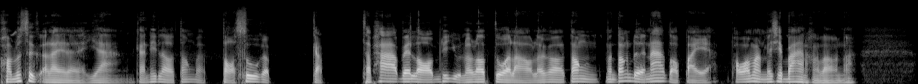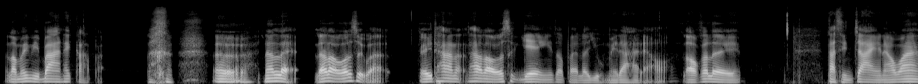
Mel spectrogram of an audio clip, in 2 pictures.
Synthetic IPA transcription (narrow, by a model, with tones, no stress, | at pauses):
kʰwaː˧mɾuː˦˥sɯ˨˩kʔa̰˧ɾa˧jːjlaː˨˦jːaː˨˩ŋkaː˧nt̪ʰiː˥˩ɾa˧wt̪ɔ˥˩ŋbɛː˨˩p̚t̪ɔ̰ː˨˩suː˥˩ka˨˩p̚ | ka̰˨˩p̚ | sa˧pʰaː˥˩p̚wɛ˥˩t̪̚lɔː˦˥mt̪ʰiː˥˩juː˨˩lɔ˥˩lɔː˦˥˩p̚t̪u˧ɐɾa˧wlɛː˦˥wkɔː˥˩t̪ɔ˥˩ŋma˧nt̪ɔ˥˩ŋdɤː˧nːaː˥˩t̪ɔː˨˩pa˧jʔa˨˩pʰɾɔ˦˥waː˥˩ma˧nma˥˩jt͡ɕʰa˥˩jbaː˥˩nkʰɔː˩˦ŋɾa˧wnɔ˦˥ | ɾʔa˧wma˥˩jmiː˧baː˥˩nɦa˥˩jkla̰˨˩p̚ʔa̰˨˩ʔ | ʔɤː˧na˥˩nlɛ̰˨˩ʔlɛː˦˥wɾa˧wkɔː˥˩u˦˥sɯ˨kwa̰ː˥˩ | hɤ˦˥jt̪ʰaː˥˩t̪ʰaː˥˩ɾa˧wɾuː˦˥sɯ˨˩k̚jɛː˥˩a˩ŋiː˦˥t̪ɔː˨˩pa˧jɾa˧wjuː˨˩ma˥˩jdaː˥˩jlɛ̰ː˦˥wɾʔa˧wkɔː˥˩lɤː˧j | t̪a˨t̪̚si˩˦nt͡ɕa˧jna˦˥waː˥˩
